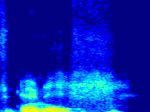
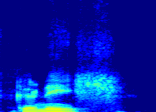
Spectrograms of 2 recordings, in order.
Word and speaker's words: Ganesh: How is that one pronounced? I don't want to butcher it. – It's Ganesh. You're right. It's Ganesh.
